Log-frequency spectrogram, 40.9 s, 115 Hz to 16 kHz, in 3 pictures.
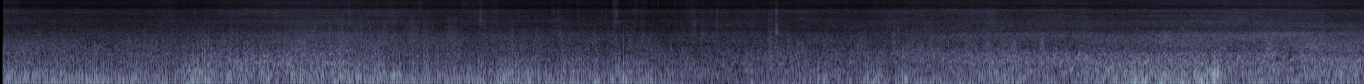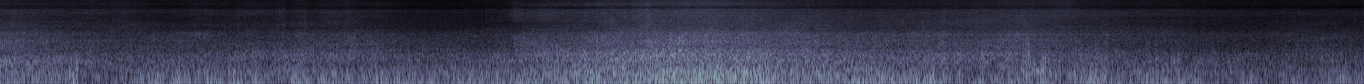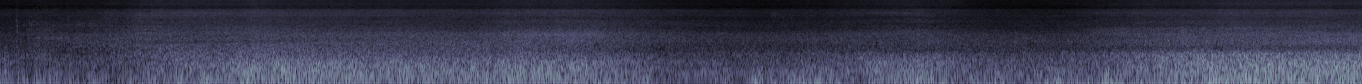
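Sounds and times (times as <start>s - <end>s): sea waves breaking on shore: 0.0s - 40.9s
wind buffeting microphone: 0.0s - 40.9s.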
